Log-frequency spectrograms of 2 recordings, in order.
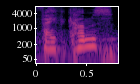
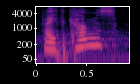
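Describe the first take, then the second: No difference in how they are said.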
